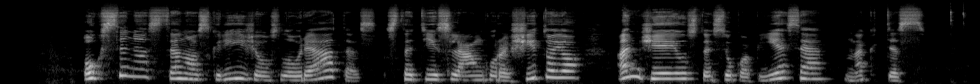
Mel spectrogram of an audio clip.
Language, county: Lithuanian, Utena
